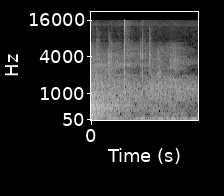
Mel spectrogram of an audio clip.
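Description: Two faint footsteps on a hard tiled floor, about half a second apart, over quiet room tone.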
